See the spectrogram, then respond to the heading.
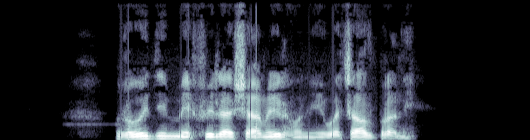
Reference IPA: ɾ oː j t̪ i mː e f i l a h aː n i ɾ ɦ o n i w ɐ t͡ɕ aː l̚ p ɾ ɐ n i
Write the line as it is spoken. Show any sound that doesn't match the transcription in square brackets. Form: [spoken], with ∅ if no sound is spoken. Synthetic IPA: ɾ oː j [d̪] i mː e f i l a [ɕ] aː [m] i [l] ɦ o n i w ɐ t͡ɕ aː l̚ p ɾ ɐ n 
